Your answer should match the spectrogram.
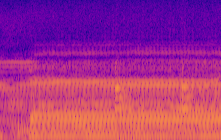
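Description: Hindustani classical music in Raag Megh: one long, steady note held over the drone and accompaniment.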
